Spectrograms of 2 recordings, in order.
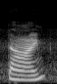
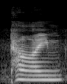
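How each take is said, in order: First: The t sound is soft and light. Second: The t sound is hard and aspirated. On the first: The speaker calls it right. "Softly pronounce करें" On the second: The speaker calls it wrong. "इसको एकदम से ना ठा वाला नहीं पढ़ना ... ऐसे नहीं पढ़ना"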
